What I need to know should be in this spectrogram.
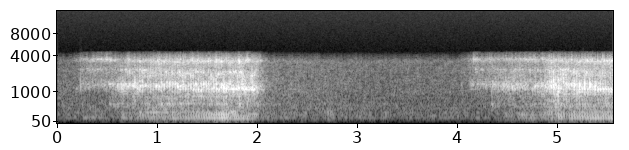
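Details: Snoring: two long, loud, rough snores on breathing in, separated by a quiet pause.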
